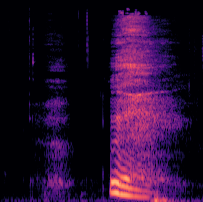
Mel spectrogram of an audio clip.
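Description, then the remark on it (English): A soft, breathy intake gives way to a sudden, fairly loud voiced exhale that slides downward in pitch, a stifled yawn held in partway, with no talking. “I'm like stifling my yawn, yeah, like holding it in.”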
